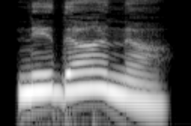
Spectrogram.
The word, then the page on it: ನೂತ್ನ: nūtna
